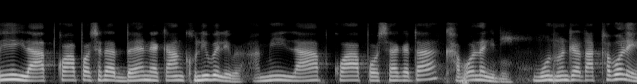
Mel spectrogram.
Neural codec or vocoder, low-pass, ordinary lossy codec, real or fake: codec, 24 kHz, 0.9 kbps, WavTokenizer, large speech release; 7.2 kHz; none; fake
